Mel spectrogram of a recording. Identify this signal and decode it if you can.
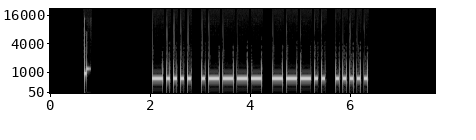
Morse code, heard as a keyed tone, about 17 wpm, 700 Hz. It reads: 6185
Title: Numbers - 4-Digit 17wpm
